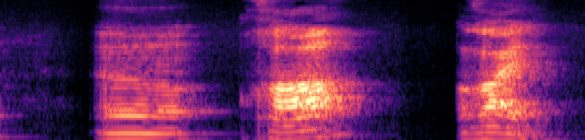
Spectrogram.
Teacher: আদনায় হলক, কণ্ঠনালীর উপরে অংশ যা মুখের নিকটবর্তী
